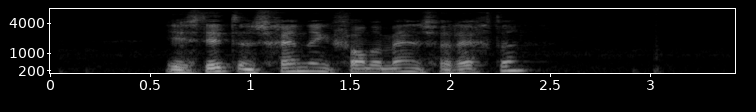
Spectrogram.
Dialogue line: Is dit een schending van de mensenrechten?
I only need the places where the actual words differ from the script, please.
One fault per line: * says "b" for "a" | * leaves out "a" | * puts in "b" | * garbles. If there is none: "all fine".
all fine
